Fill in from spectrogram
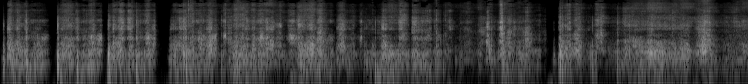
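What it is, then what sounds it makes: Cardboard box scratched. Long nails scratch the top edge and front face of a large, hollow brown corrugated cardboard box. Dry, papery scraping comes in short bursts broken by brief silences early on, then runs almost continuously. Its rough texture sits mostly in the low and middle range, with a faint hollow body.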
